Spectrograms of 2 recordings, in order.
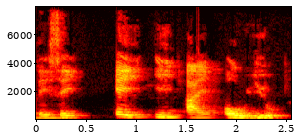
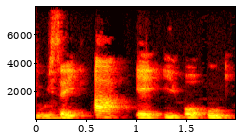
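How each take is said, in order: First: The vowels are said as English letter names. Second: The vowels are said as pure vowel sounds. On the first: "their vowels in the West, when they speak their vowels" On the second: "But here in the East"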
